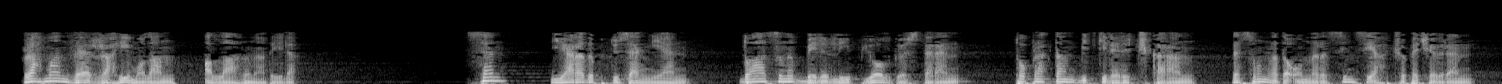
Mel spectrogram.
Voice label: ترجمه گویای ترکی استانبولی; سوره اعلی

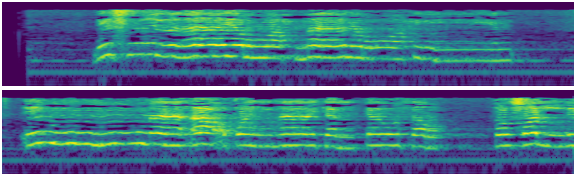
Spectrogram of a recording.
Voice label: ترتیل سوره مبارکه کوثر; محمد عبدالعزیز حصان

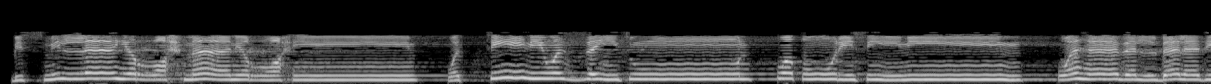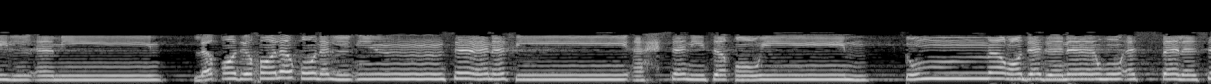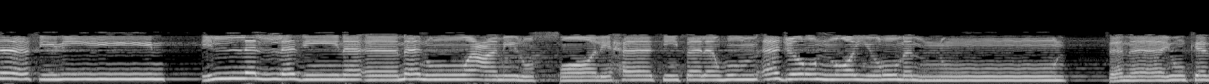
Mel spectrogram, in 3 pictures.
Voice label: ترتیل; سوره تین

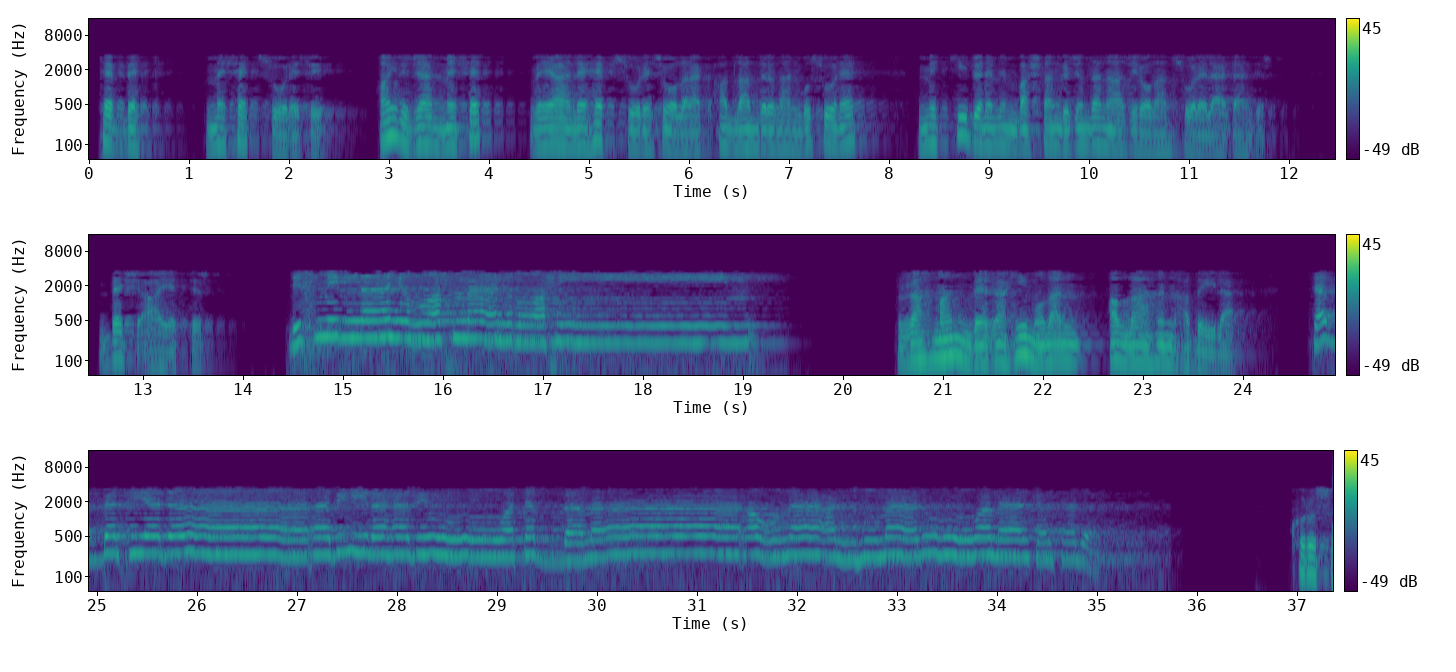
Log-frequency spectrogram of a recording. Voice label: ترجمه گویای قرآن کریم به زبان ترکی استانبولی سوره مسد

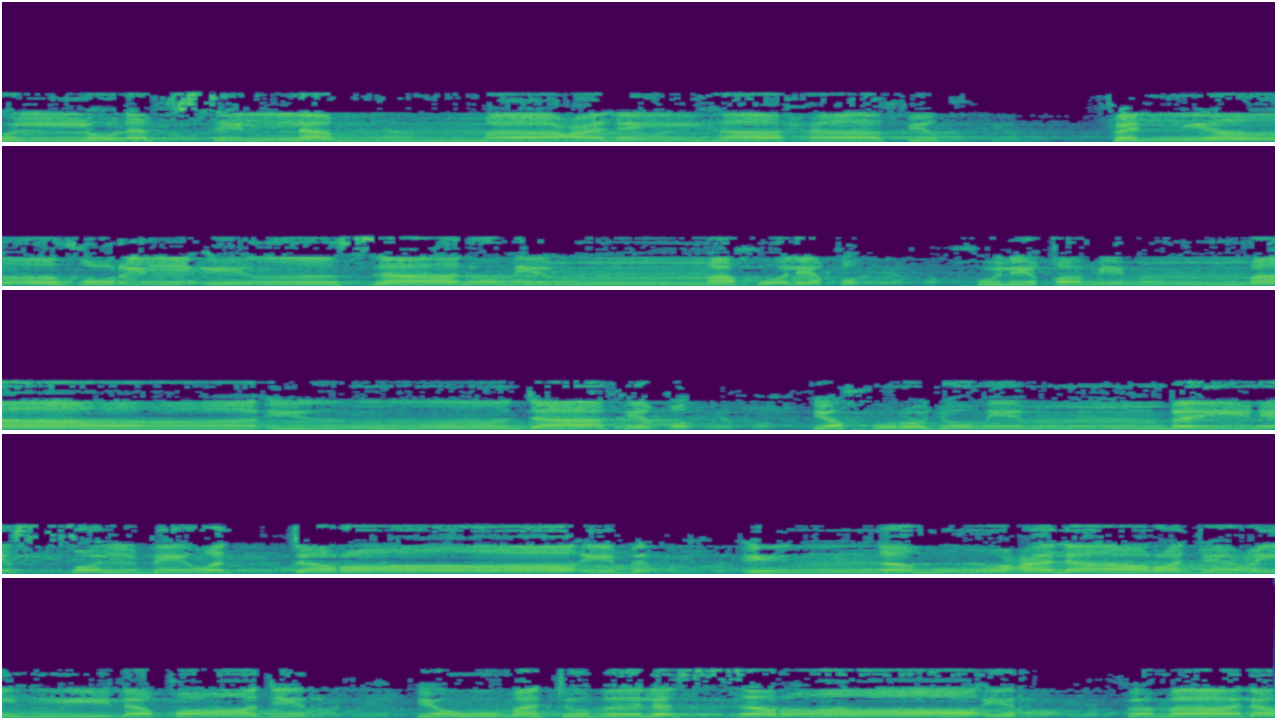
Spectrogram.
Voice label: تلاوت ترتیل سوره مبارکه طارق; آیات1 17

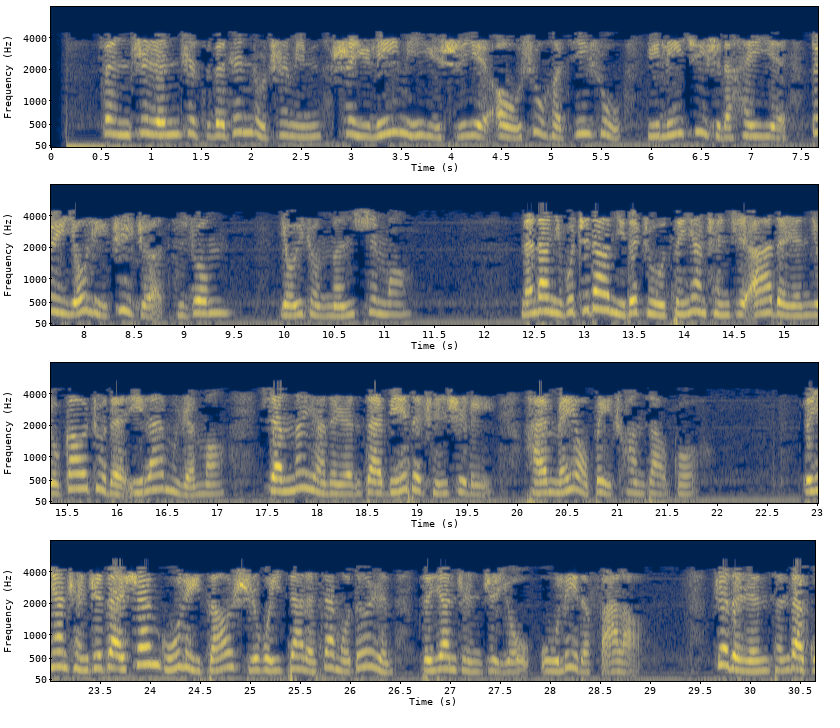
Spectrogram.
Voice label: ترجمه گویای قرآن کریم به زبان چینی; سوره فجر

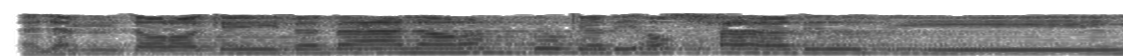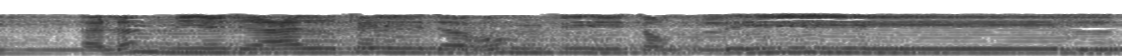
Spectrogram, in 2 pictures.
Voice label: ترتیل سوره فیل; صلاح بوخاطر

